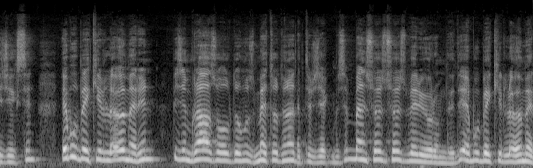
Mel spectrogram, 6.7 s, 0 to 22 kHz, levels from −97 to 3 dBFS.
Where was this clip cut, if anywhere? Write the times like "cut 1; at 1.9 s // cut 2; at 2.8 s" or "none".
cut 1; at 2.1 s // cut 2; at 3.7 s // cut 3; at 4.8 s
